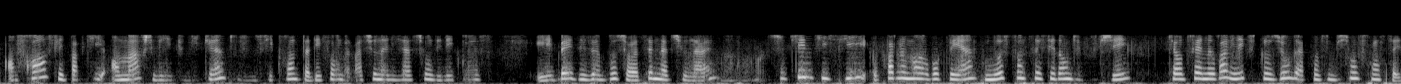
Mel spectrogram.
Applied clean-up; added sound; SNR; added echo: neural separator model SepFormer WHAMR!.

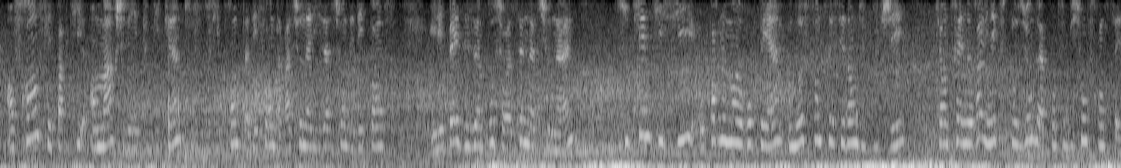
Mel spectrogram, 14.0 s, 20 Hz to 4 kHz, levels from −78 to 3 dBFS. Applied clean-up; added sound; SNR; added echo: none; Cricket / Motor vehicle (road); -4 dB; reverberation time 0.2 s.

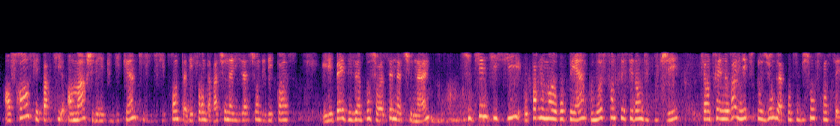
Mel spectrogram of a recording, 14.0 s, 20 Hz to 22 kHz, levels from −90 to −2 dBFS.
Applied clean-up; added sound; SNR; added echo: neural separator model SepFormer DNS4.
